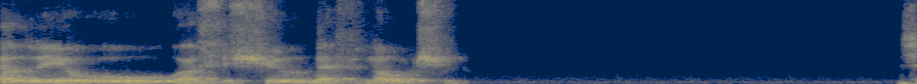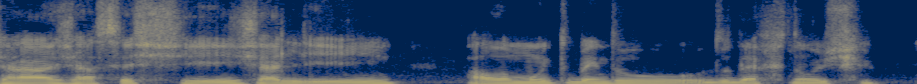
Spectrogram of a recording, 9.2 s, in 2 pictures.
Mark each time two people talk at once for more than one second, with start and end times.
none

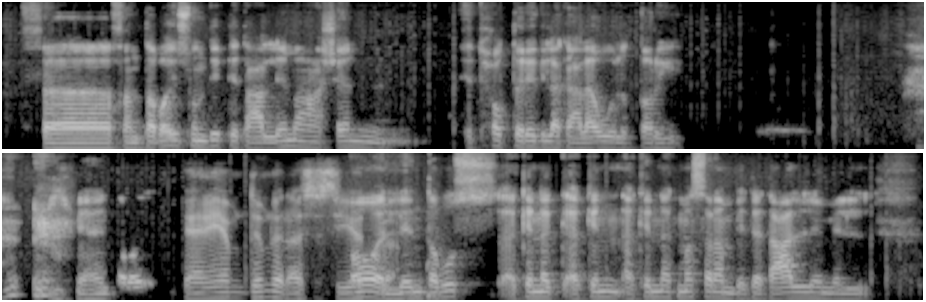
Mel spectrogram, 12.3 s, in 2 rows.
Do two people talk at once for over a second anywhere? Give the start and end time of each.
none

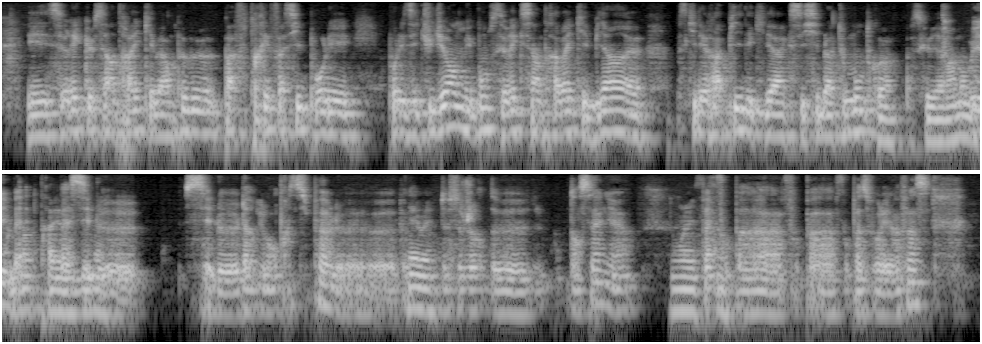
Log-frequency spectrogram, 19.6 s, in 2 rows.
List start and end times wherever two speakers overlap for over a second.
9.6-10.9

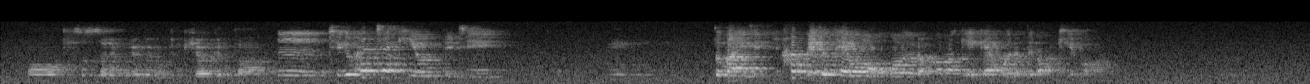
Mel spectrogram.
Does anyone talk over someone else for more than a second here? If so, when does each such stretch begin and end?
none

